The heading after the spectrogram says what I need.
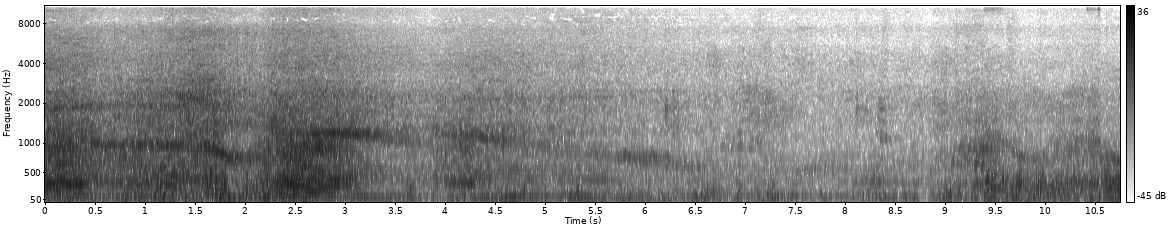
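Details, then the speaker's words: Yamaha NMAX scooter CVT with its aftermarket clutch lining refitted for comparison: high mouse-like chirps when pulling away from stop up to about 10-15 km/h, fading with speed; the faulty aftermarket clutch lining causes the squeak. "yan yung lining na nag-iingay parinig namin sa inyo yung ingay mga Bok"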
